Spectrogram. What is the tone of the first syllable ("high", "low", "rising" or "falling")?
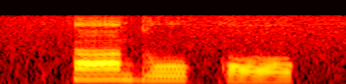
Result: high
